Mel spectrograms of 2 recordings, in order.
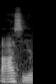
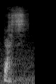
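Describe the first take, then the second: First: It is said with Cantonese sounds, as baa-si. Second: It is said with English sounds, as bus. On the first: The learner has adopted the local form of the word. The speaker calls it right. "學翻廣東話嘅巴士呢個讀音" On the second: The word is treated as a foreign word. The speaker calls it wrong. "就唔會無端端就變咗bus"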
